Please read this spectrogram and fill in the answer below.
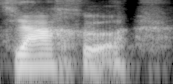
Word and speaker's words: Jiahe: It's pronounced Jiahe, but it is a Chinese name.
